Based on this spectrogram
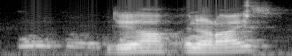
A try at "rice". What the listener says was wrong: Any rice. Rice, not rice. Rice. Too many rice. Rice. With se, not with ze. Rice.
